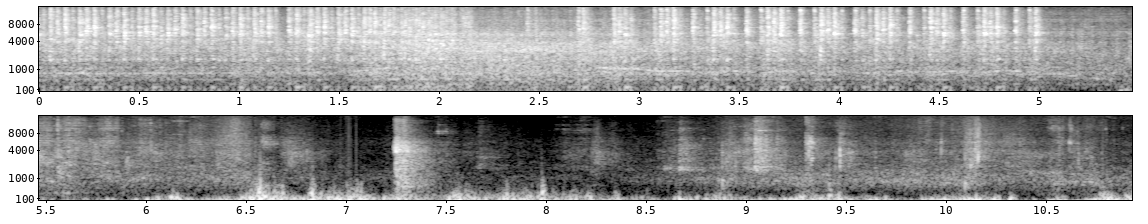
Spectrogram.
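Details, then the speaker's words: VW Kombi engine idling steadily and smoothly with no misses or stumbling after fitting the rebuilt carburettor and tuning it; runs much better than before, normal idle. "i'll start it up and it runs so much better"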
